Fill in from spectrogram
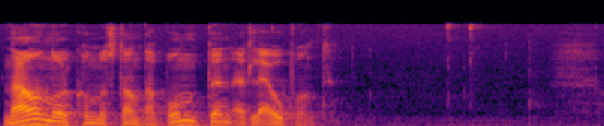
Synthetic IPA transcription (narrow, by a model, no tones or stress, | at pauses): naʊnʊɾkʰʊnəst̪ɑnd̪ɑbʊnd̪ənɛt̪ləɛʊbʰʊ̰nd̪ə̥n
